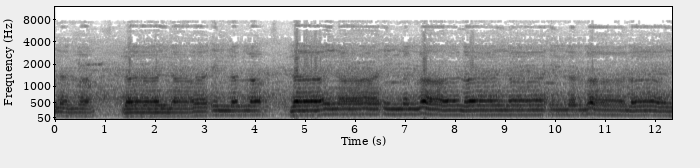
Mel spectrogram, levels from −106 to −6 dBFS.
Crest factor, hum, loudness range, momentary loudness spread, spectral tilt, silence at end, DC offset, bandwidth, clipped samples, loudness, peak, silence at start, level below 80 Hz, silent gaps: 12 dB; none; 4 LU; 8 LU; -7.5 dB/octave; 0 s; under 0.1%; 7.4 kHz; under 0.1%; -19 LUFS; -6 dBFS; 0 s; -64 dBFS; none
